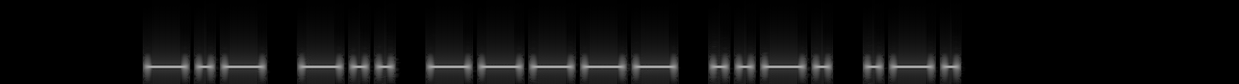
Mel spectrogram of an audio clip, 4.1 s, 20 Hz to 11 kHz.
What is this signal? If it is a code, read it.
Morse code, heard as a keyed tone, about 28 wpm, 700 Hz. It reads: KD0FR
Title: USA Call Signs - 5 Characters - Repeated 3x - 28wpm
